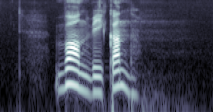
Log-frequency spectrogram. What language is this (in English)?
Norwegian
